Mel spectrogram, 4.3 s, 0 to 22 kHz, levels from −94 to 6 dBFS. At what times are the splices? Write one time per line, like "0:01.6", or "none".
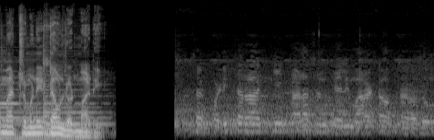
0:01.6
